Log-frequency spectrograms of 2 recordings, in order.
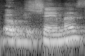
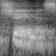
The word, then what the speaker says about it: Seamus: Uh, just to clarify, pronouncing your first name, Sheamus. Sheamus.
